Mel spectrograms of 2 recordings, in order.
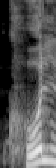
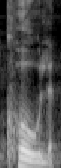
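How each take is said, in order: First: The vowel is short and clipped. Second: The vowel is drawn out and longer. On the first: The speaker calls it wrong. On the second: The speaker calls it right.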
